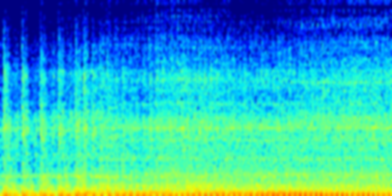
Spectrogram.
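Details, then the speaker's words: Machine after starter repair, on a temporary fuel tank, battery a little low, which the owner thinks made the starter struggle: engine catches and settles into a steady even chug, pulses smoothing out; normal engine start. "Seems to be pretty happy. Our battery is a little low. I think that's why our starter is having a It seems a little happier now that it charged for a minute."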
